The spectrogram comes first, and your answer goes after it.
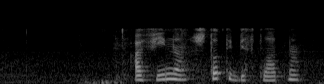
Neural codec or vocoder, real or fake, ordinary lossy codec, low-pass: none; real; none; 5.4 kHz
